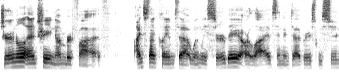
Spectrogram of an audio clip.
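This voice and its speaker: At a fairly slow pace, a man speaks with an American accent. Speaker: college student. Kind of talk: reading aloud from journal entries. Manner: hesitant, many ums.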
